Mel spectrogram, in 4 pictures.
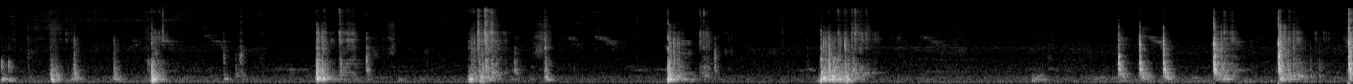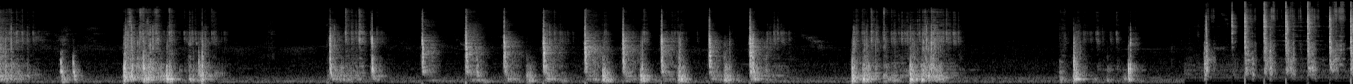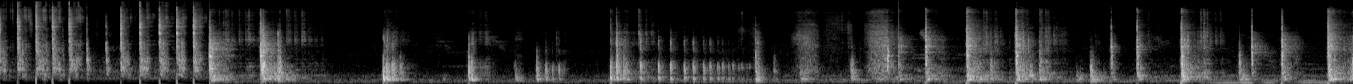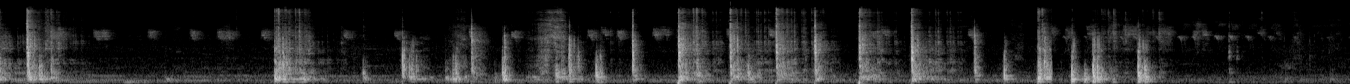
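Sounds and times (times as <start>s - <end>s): fast light hammer taps: 25.4s - 29.2s
hammer knocking on wood: 25.4s - 29.2s.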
